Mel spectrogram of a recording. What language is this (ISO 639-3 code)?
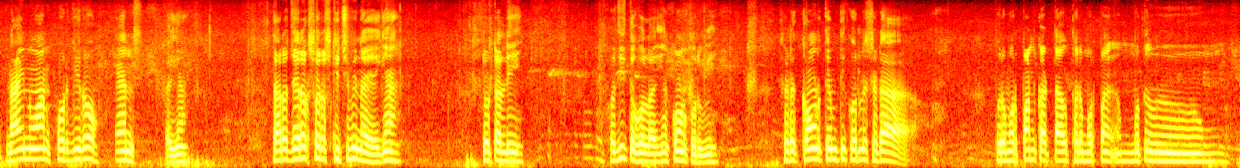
ori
